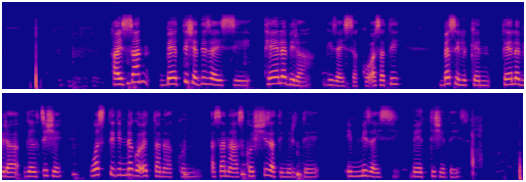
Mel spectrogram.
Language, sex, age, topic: Gamo, female, 25-35, government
